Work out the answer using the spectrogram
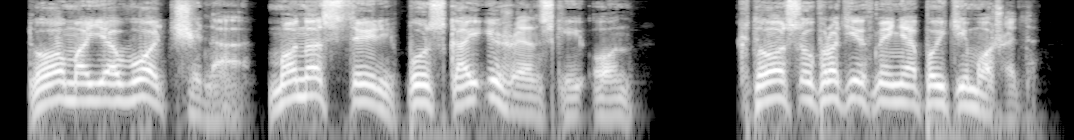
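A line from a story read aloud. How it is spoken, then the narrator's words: Roaring. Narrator (Russian): взревел тот патриарх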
